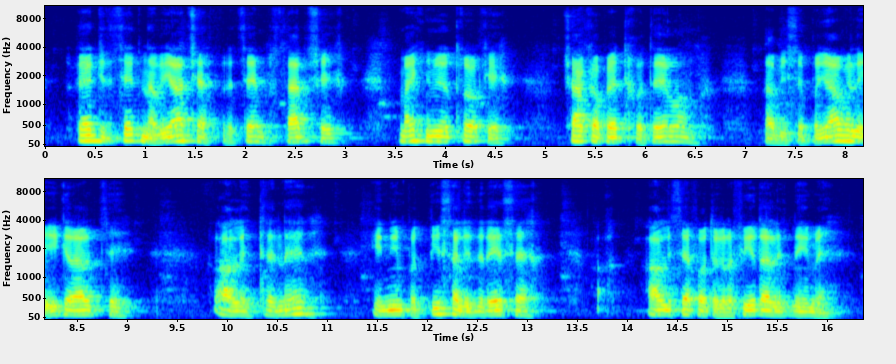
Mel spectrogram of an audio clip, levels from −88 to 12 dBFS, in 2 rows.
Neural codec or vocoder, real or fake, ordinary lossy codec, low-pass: none; real; none; none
